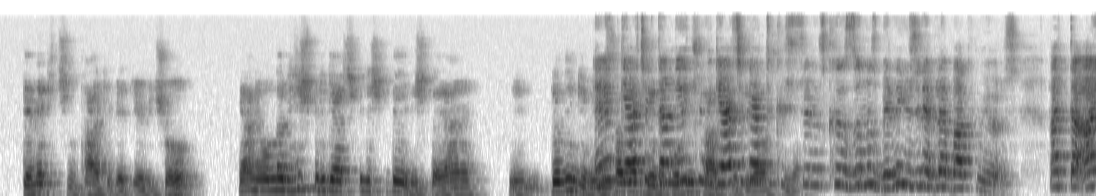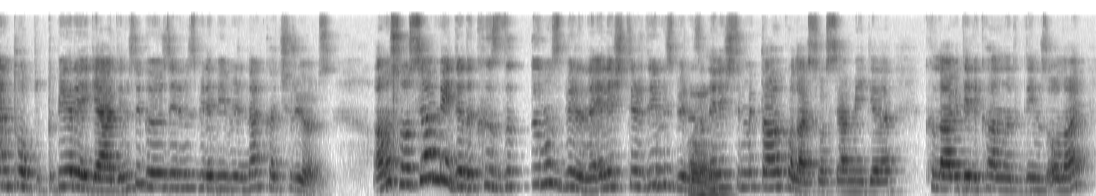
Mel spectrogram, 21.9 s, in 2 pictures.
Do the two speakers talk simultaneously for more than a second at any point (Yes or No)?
Yes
